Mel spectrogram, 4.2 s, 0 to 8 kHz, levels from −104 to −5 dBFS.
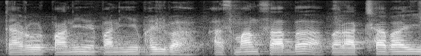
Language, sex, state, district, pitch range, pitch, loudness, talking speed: Bhojpuri, male, Uttar Pradesh, Deoria, 110-120 Hz, 115 Hz, -17 LUFS, 200 wpm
